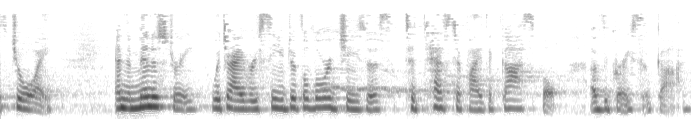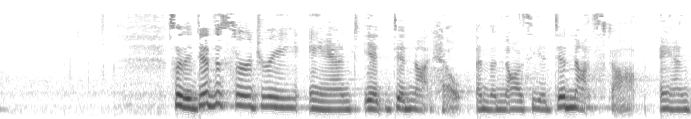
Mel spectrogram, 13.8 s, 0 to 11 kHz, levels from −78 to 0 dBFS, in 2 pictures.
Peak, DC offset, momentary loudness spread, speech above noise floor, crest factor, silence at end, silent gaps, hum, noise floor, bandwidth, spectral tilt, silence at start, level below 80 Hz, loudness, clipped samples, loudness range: -14 dBFS; under 0.1%; 16 LU; 33 dB; 20 dB; 0 s; none; none; -67 dBFS; 8 kHz; -5.5 dB/octave; 0 s; -82 dBFS; -34 LUFS; under 0.1%; 11 LU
